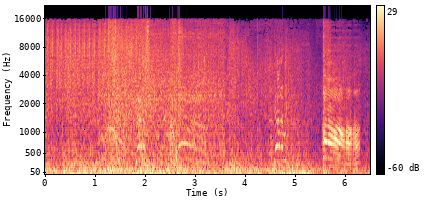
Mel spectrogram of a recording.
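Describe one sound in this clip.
A heavy machine gun fires in a rapid, continuous rattle.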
